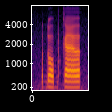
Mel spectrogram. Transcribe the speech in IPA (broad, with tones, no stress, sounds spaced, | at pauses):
ɗ ɔ˦ b k æ˦ ɐ̯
